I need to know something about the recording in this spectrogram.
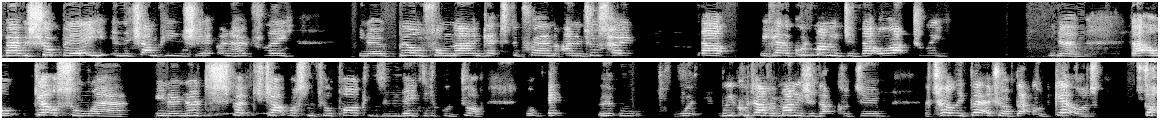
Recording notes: The Echo team decided it was about time we held a virtual Christmas Party! We invited some loyal Sunderland fans to join us on a special Zoom call.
